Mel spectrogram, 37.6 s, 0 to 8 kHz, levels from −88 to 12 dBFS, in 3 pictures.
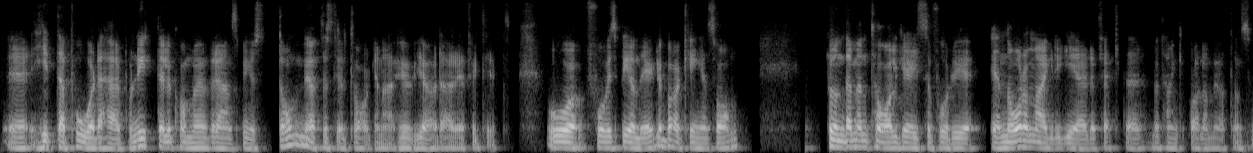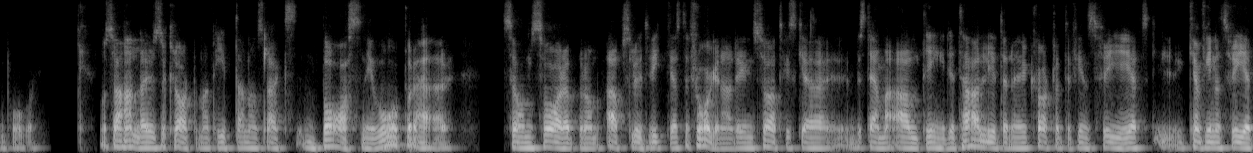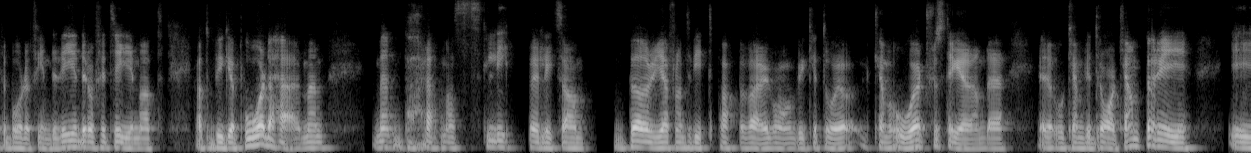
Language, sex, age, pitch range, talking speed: Swedish, male, 30-49, 100-115 Hz, 195 wpm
